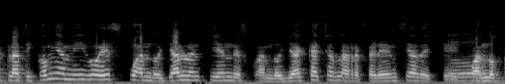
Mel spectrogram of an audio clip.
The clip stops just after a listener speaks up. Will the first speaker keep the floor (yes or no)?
yes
